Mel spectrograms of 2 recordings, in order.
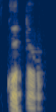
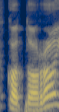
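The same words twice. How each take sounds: First: "cotorro" as CÓ-to-rro; wrong CÓ-torro, accent on the front; stress on first syllable. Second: "cotorro" as co-to-RRÓ; wrong co-to-RRÓ, accent on the end; stress on last syllable. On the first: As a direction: push the opening CO of "cotorro". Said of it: "tampoco es cotorro". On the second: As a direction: push the final RRO of "cotorro". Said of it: "No es cotorro". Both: Shown as a demonstration.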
